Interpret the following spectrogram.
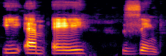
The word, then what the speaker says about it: Emazing: podcast it's called the so it's spelled e-m-a zing Emazing so like Ema amazing tennis podcast um and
